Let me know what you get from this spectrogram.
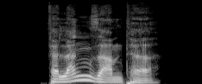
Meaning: inflection of verlangsamt: 1. strong/mixed nominative masculine singular 2. strong genitive/dative feminine singular 3. strong genitive plural
- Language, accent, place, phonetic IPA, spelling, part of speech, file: German, Germany, Berlin, [fɛɐ̯ˈlaŋzaːmtɐ], verlangsamter, adjective, De-verlangsamter.ogg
